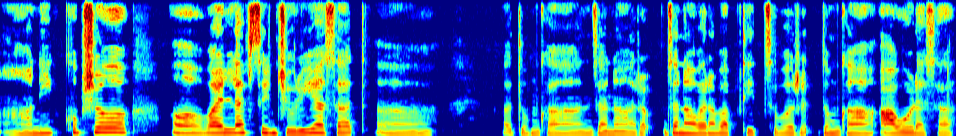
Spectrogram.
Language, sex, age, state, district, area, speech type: Goan Konkani, female, 30-45, Goa, Canacona, rural, spontaneous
